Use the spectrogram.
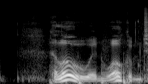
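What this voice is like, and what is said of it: Radio announcer voice. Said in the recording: “radio voice”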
